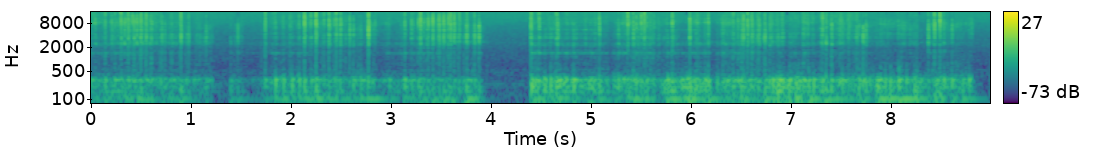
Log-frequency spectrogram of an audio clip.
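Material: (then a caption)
Metal mesh. Long nails scratch the sides of the black hollow metal mesh grille on a Blue Yeti microphone, then both hands scratch its top, making a dense, rustling scrape with a heavy low rumble and brief quiet gaps. The scratching grows louder and fuller after a pause near the midpoint and continues steadily to the end.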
